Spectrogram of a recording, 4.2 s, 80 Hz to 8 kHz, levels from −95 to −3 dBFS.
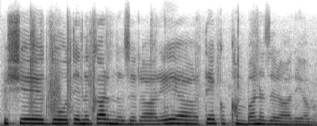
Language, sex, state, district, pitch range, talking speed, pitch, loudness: Punjabi, male, Punjab, Kapurthala, 220-255 Hz, 210 wpm, 240 Hz, -13 LUFS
